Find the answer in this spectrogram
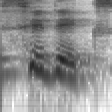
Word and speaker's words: CEDEX: 77 482 Provins, CEDEX. La dernière fois, j'ai dit Codex, excusez-moi, c'est CEDEX, hein, C-E-D-E-X.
